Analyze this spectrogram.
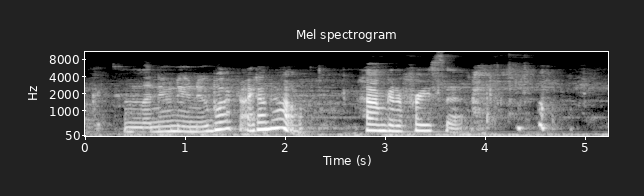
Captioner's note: laughs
